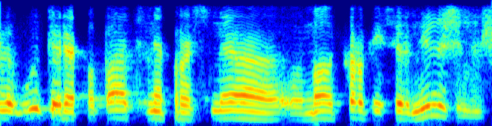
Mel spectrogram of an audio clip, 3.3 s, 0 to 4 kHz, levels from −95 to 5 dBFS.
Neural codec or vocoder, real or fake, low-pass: codec, 16 kHz, 1 kbps, X-Codec, HuBERT features, trained on general audio; fake; 3.6 kHz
